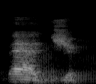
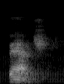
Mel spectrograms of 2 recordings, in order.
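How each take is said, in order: First: The final consonant is voiced, like j. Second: The final consonant is unvoiced, like ch. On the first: The speaker calls it right. "more vocal cord vibration" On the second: The speaker calls it wrong. "it was really more like a batch"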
